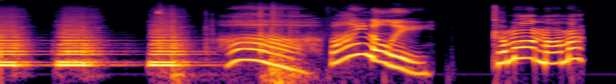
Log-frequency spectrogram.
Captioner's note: honking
